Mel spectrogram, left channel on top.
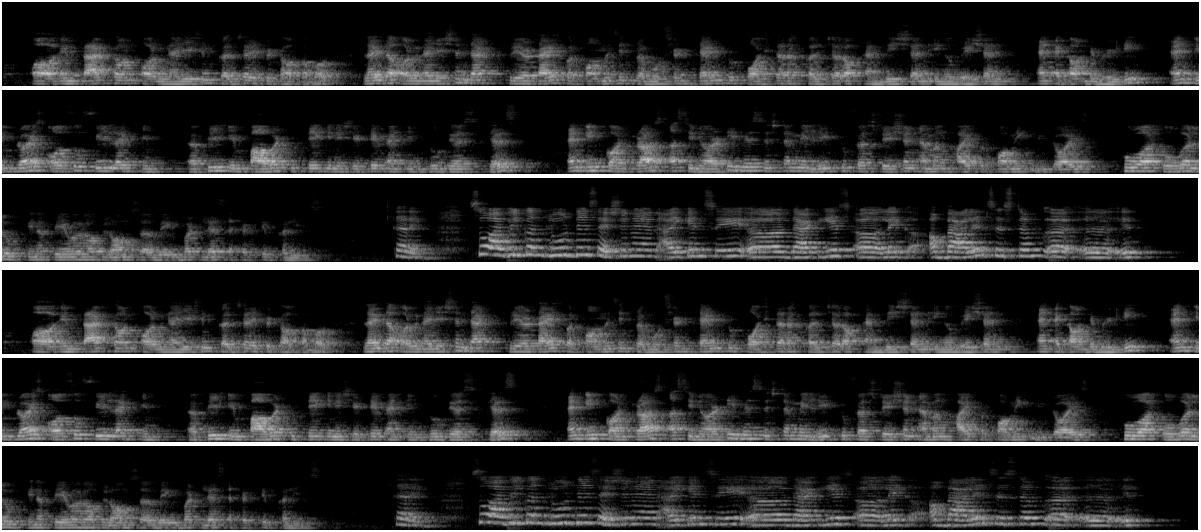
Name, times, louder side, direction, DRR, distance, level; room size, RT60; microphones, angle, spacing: voice 1, 0.3-3.3 3.6-10.0 10.3-11.4 11.7-13.6 13.8-17.1 17.6-22.8 23.2-27.0, left 1 dB, 15° right, 1 dB, 0.5 m, -28 dB
voice 2, 27.9-35.2, left 3 dB, 75° left, 3 dB, 0.7 m, -29 dB
4.9 x 2.5 x 3.0 m, 0.64 s
head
